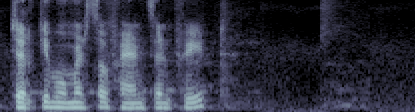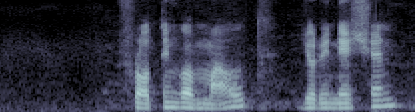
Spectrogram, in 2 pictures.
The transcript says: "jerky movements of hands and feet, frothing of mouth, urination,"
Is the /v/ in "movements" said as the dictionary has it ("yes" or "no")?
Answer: no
